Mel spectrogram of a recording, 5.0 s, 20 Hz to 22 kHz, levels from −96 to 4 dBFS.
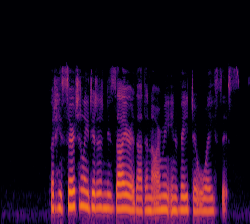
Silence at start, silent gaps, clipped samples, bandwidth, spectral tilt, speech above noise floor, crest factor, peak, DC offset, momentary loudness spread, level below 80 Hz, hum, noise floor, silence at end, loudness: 1 s; none; under 0.1%; 7.6 kHz; -7 dB/octave; 50 dB; 16 dB; -14 dBFS; under 0.1%; 10 LU; -72 dBFS; none; -80 dBFS; 0.4 s; -30 LUFS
